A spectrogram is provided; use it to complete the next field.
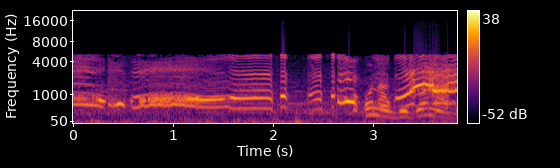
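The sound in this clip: Babies crying during a women's football match, their mothers playing: a continuous, loud stretch of wavering infant cries with sliding, whimpering pitch and short breaks between wails.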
